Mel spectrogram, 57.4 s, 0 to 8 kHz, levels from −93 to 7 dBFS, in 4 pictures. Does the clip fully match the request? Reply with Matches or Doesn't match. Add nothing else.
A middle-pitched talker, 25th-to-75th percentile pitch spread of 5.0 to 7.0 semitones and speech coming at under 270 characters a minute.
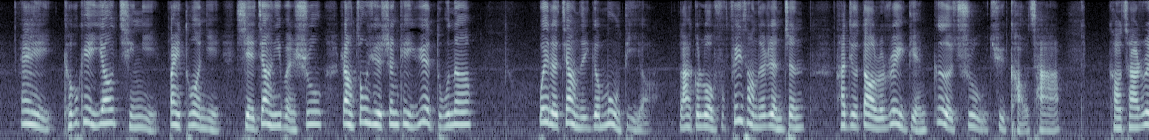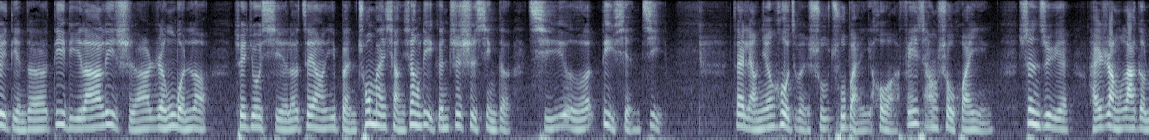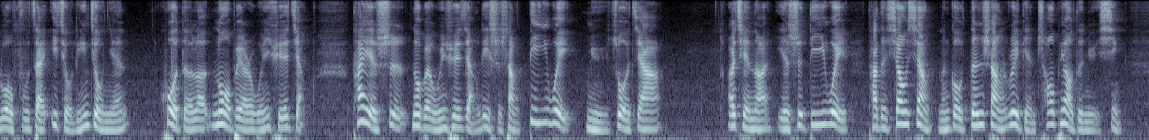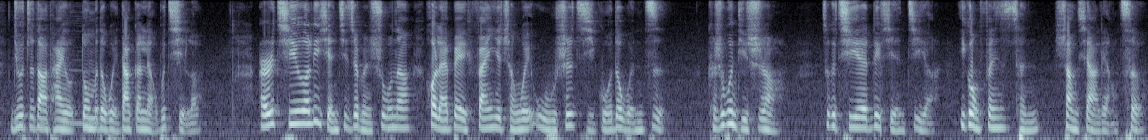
Matches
